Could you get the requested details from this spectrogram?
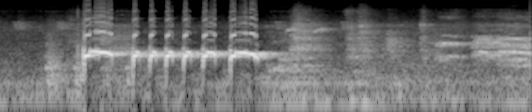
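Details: Zebra dove of the Bangkok type, a song suited as a lure after the bird is set out in the dew: a rapid run of clear, hooting cooing notes, about six pulsed coos with a rolling ending, followed by fainter mixed background noises.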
